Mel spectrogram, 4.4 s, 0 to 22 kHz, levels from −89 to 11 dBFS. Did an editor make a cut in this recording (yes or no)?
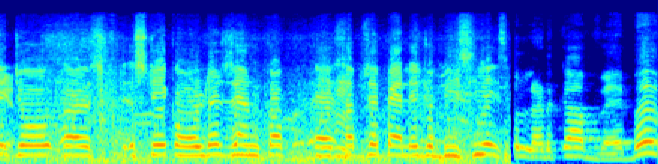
yes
